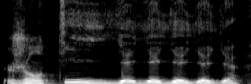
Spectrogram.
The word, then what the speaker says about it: gentille: Put double L-E, d'accord? And then you pronounce it obviously slightly differently. Gentille, elle est gentille, d'accord?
